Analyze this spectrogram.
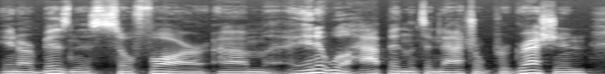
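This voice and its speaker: At a fairly quick pace, a man speaks in a fairly low pitch with an unremarkable speaking voice. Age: 30s. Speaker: chiropractor and business coach. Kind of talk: interview.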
